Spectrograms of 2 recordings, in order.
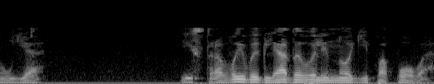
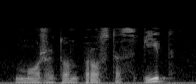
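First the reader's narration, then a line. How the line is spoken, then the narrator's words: Timid hopeful mumble. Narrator (Russian): с робкой надеждой пробормотал я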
